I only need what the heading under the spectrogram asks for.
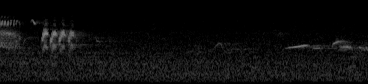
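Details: One of two common blackbirds chatting on a spring afternoon gives a quick burst of about five high, sharp notes, followed later by a few faint, thin whistles over a quiet outdoor hush.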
